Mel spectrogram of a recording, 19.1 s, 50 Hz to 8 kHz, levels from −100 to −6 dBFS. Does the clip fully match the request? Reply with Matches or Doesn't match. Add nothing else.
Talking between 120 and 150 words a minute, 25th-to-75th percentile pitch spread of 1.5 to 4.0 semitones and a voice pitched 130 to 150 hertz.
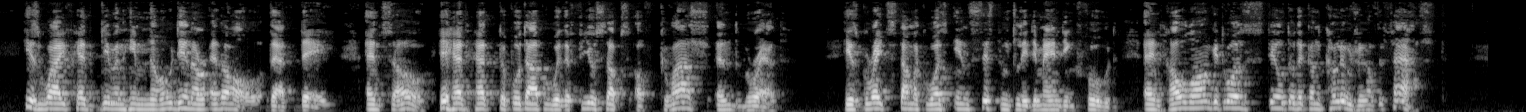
Matches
